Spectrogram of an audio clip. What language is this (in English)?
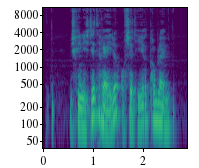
Dutch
